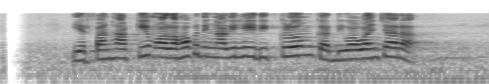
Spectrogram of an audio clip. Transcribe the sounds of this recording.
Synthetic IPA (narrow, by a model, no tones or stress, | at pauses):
ʔirfanɦakimɔlɔɦɔk̚niŋaliɦejdiklumkɨrdiwawaɲt͡ʃaɾa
